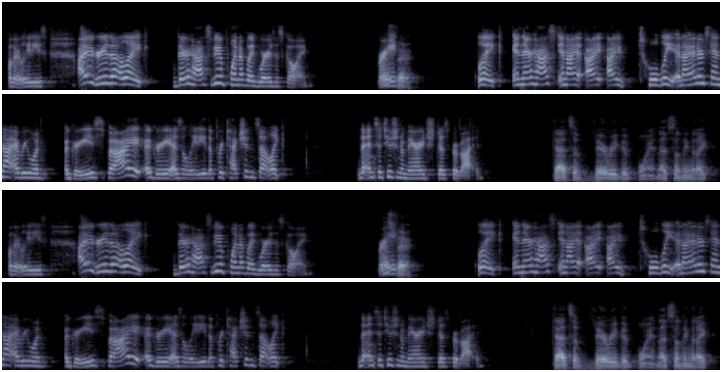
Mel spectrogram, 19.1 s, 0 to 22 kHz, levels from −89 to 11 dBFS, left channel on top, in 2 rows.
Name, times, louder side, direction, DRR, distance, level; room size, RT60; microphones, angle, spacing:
voice 1, 0.1-1.9 2.3-4.1 5.0-5.3 6.3-13.3 14.3-16.0, left 6 dB, 55° left, 0.7 m, -30 dB
voice 2, 5.1-5.4 16.9-19.0, right 2 dB, 20° right, 0.5 m, -33 dB
19.0 x 6.5 x 3.6 m
head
